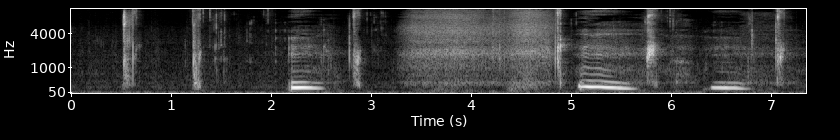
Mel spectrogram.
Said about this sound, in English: Oh, your mouth is delicious. So fiery and soft when you kiss. So passionately when you whimper into my mouth needily.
